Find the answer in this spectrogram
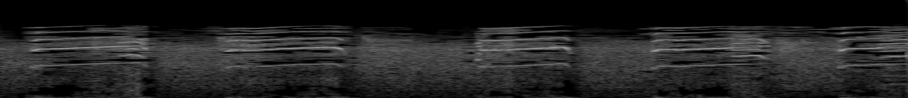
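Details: Bald eagle pair at their nest in Southwest Florida on a live camera, the male arriving with a soft-shelled turtle for the female; ringing, slightly rising whistled calls in half-second bursts, about once per second, with background hiss.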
